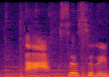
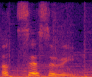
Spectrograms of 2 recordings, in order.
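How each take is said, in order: First: The stress falls early in the word. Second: The stress falls late in the word. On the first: The speaker calls it wrong. "ये accessory भी नहीं होता" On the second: The speaker calls it right. "The stress is on the latter half of the word"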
